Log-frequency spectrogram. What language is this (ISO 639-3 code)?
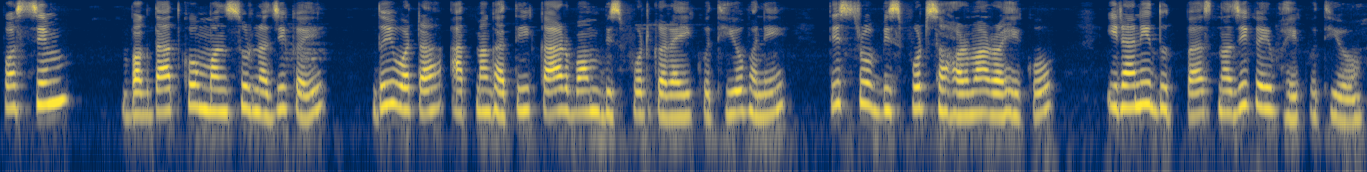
nep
